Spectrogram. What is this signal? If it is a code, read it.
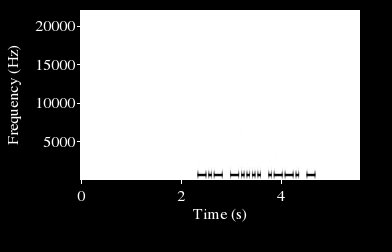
Morse code, heard as a keyed tone, about 22 wpm, 700 Hz. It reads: K6PT
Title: USA Call Signs - 4 Characters - 22wpm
